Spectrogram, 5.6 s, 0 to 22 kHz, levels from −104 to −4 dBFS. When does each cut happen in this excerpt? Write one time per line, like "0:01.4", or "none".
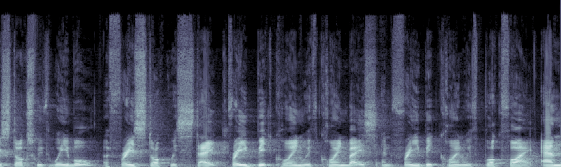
0:01.1
0:02.2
